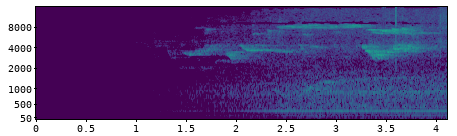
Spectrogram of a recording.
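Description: Silence, then faint outdoor ambience fading in after about a second: a few short bird chirps over a steady low hum.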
